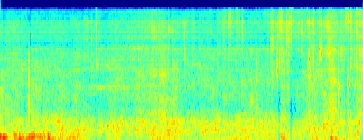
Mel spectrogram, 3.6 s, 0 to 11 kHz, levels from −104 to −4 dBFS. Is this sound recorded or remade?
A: remade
